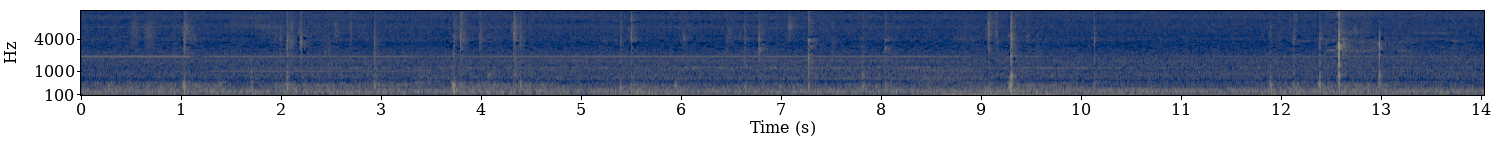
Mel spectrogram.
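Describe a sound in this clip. Light knocks and clicks sound as a plastic cup is handled on a table.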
